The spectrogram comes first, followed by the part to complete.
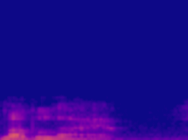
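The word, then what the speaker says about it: Laboulaye: Stewart Mill readers aside I'm pronouncing laaya probably incorrectly it's a French word I'm supposing and it's spelled l a b o u l a ye and I'm pronouncing that labula end of readers side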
